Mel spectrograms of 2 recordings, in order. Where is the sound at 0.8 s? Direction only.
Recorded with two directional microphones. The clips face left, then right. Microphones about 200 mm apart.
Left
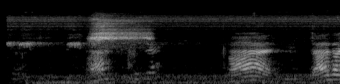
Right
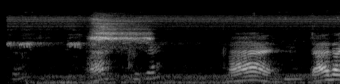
20° right (ahead or behind).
